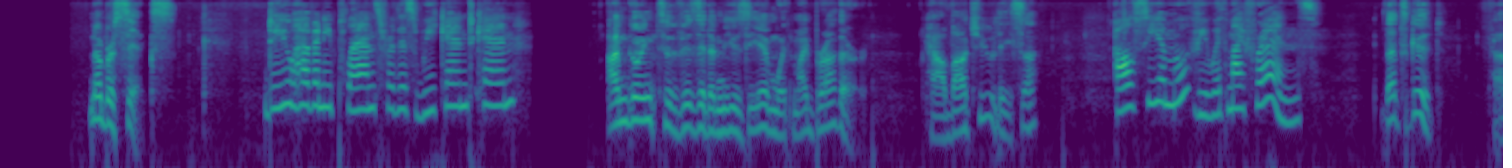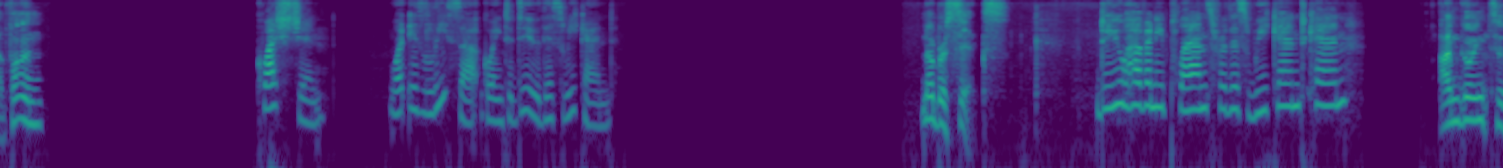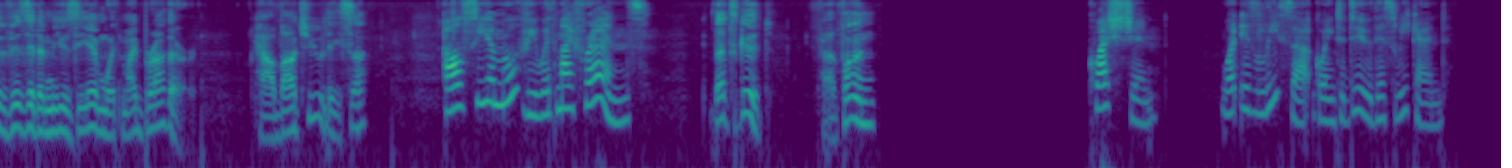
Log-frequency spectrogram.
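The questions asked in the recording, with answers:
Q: What is Lisa going to do this weekend?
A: See a movie with her friends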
